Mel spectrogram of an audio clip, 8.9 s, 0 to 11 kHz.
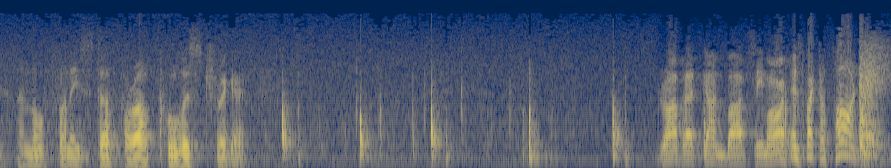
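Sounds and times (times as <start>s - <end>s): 
speech: 0.2s - 2.6s, 6.6s - 8.8s
knocks on a wooden door: 2.8s - 4.6s, 6.1s - 6.4s.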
